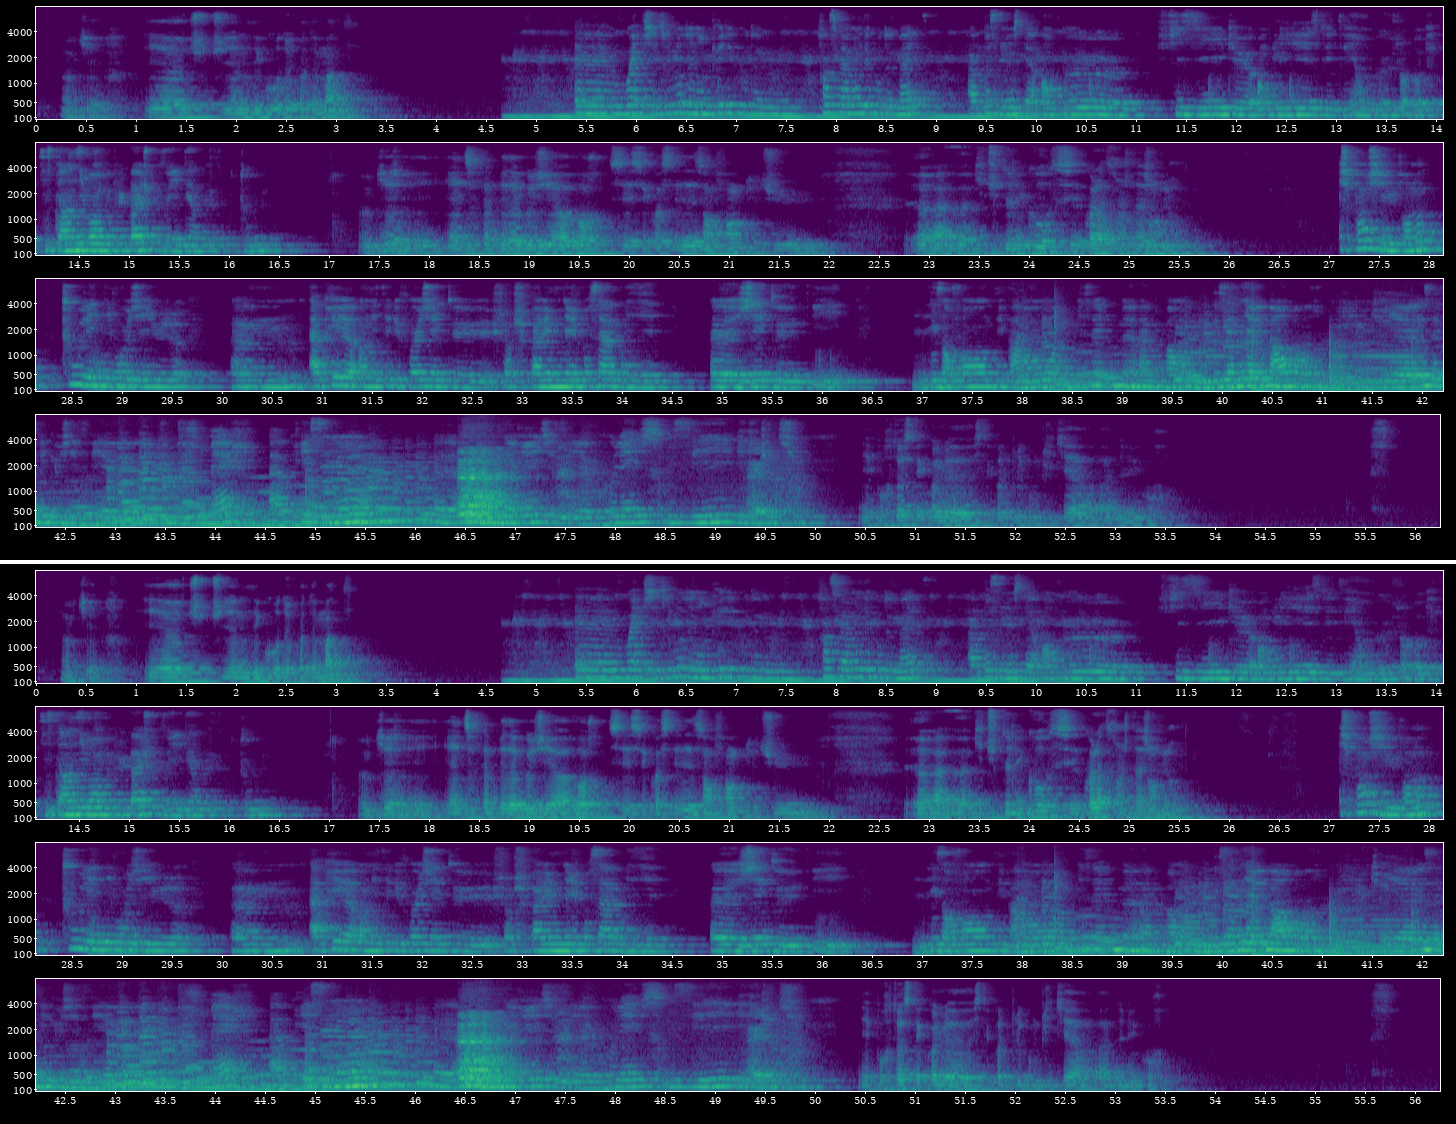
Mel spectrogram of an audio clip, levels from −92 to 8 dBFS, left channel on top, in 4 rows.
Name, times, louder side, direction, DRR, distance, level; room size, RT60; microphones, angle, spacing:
voice 1, 0.2-3.0 9.4-9.7 17.3-25.6 28.6-28.8 40.1-40.2 41.3-41.8 50.0-50.1 50.4-53.5, right 1 dB, 50° right, 3 dB, 0.7 m, -42 dB
sound 1, 4.6-10.7, left 1 dB, 30° right, 1.7 m, -42 dB
voice 2, 5.4-7.6 7.8-8.8 9.3-10.9 11.3-16.4 17.5-17.6 27.1-28.0 28.4-29.6 30.1-34.4 34.9-36.2 36.9-45.7 46.2-49.9 55.6-55.7, left 2 dB, 25° left, 1 dB, 1.0 m, -37 dB
sound 2, 37.9-48.4 49.3-49.8, equal, 5° right, 0.6 m, -33 dB
5.4 x 2.4 x 4.0 m, 0.90 s
head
